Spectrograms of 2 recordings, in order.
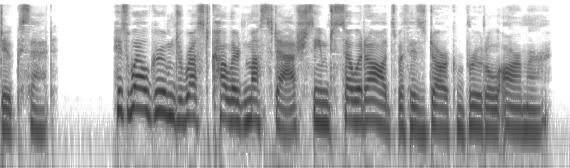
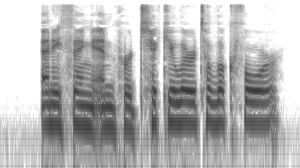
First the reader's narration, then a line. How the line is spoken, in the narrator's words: Manon said flatly, already bored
